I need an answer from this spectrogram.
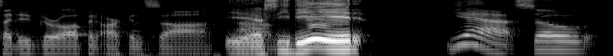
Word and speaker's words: Arkansas: know you're from a little place called uh Aransas correct correct me if I'm saying it wrong but Aransas ar oh Arkansas Arkansas Eric likes to act like I'm from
